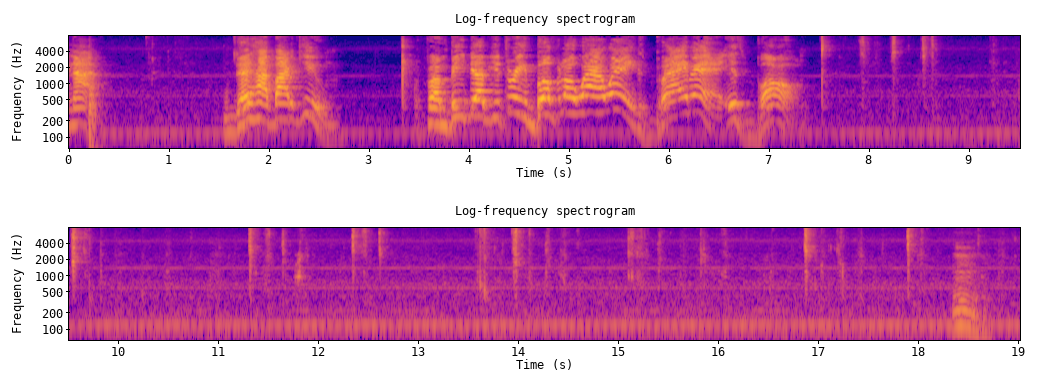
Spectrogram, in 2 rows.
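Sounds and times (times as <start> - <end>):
person chewing with lip smacks: 7.5 - 12.8, 13.6 - 19.0.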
